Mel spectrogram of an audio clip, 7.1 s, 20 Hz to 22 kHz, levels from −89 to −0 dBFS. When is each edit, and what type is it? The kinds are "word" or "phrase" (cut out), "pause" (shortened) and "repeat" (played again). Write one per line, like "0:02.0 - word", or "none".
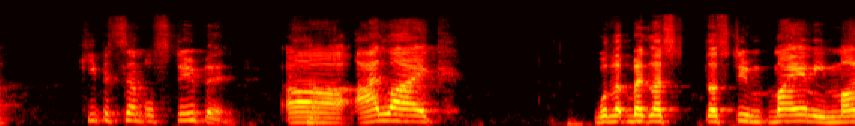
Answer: none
